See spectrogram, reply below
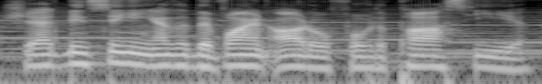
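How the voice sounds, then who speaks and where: Guy w a sore throat reading a visual novel out loud, casual comments, music behind him. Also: mid-range voice, steady tone, brisk. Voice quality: slightly broken, sore-throated voice. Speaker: let's player reading a visual novel aloud. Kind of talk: casual playthrough, reading game text with side comments. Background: game music.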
